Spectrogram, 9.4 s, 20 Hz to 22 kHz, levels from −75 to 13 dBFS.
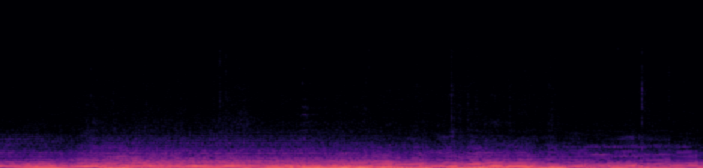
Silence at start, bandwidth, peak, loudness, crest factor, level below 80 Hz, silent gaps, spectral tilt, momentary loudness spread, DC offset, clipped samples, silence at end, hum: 0 s; 5 kHz; -4 dBFS; -20 LUFS; 14 dB; -30 dBFS; none; -10 dB/octave; 8 LU; under 0.1%; under 0.1%; 0 s; none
